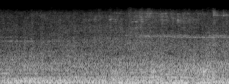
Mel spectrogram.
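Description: Wind buffeting a clip-on microphone in a loud, uneven low rumble, over the steady noise of road traffic going by.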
